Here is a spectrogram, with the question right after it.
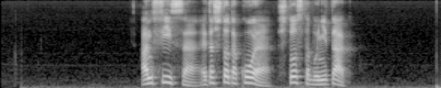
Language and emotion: Russian, angry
